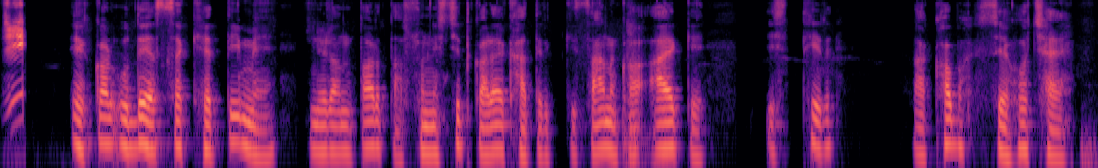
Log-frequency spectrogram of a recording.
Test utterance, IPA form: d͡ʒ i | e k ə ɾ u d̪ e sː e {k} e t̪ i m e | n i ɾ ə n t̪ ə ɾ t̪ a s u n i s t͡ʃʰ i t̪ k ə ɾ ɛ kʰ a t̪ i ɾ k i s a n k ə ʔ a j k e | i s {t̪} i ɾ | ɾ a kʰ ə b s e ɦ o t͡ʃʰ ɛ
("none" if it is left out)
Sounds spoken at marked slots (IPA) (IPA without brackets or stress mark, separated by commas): kʰ, t̪ʰ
